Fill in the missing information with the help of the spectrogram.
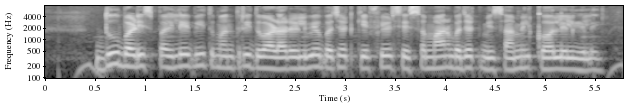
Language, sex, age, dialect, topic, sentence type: Magahi, female, 31-35, Western, banking, statement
